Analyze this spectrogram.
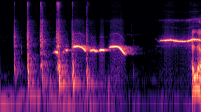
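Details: Alexandrine parakeet making a series of sharp clicks that give way to a wavering whistled phrase, a brief pause, then a long steady high whistle ending in a harsh harmonic burst.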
